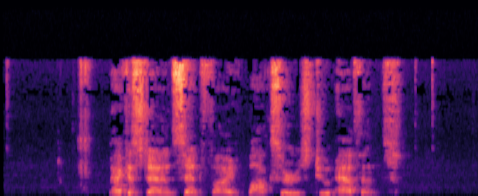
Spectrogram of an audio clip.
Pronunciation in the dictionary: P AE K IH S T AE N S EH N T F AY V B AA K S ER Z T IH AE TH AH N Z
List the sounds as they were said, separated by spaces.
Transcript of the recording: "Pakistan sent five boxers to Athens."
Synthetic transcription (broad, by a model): P AE K IH S T AE N S EH N T F AY V B AA K S ER Z T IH AE TH AH N Z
